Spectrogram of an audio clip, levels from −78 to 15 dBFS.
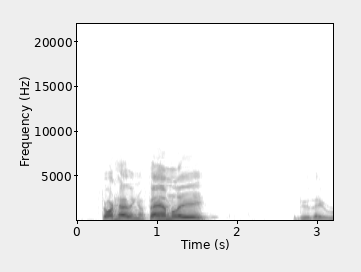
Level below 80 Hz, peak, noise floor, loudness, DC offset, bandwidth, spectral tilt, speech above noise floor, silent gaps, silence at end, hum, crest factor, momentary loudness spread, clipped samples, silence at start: -60 dBFS; -8 dBFS; -83 dBFS; -22 LUFS; under 0.1%; 6.6 kHz; -7 dB/octave; 61 dB; none; 0 s; none; 16 dB; 20 LU; under 0.1%; 0.3 s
